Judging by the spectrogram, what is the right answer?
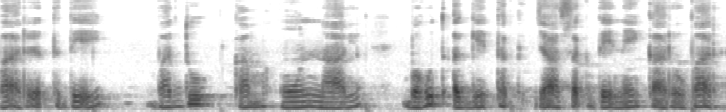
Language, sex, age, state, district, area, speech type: Punjabi, female, 60+, Punjab, Jalandhar, urban, spontaneous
